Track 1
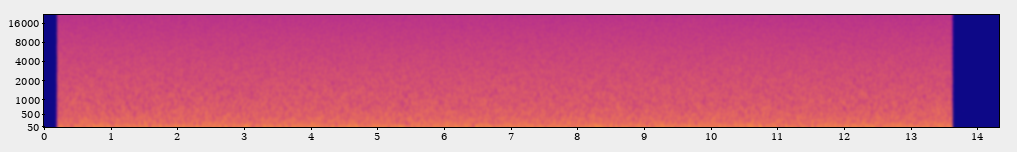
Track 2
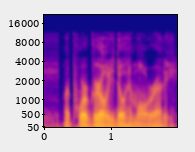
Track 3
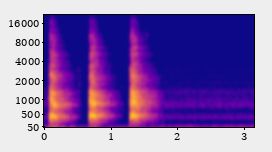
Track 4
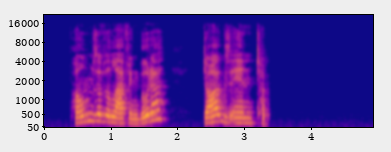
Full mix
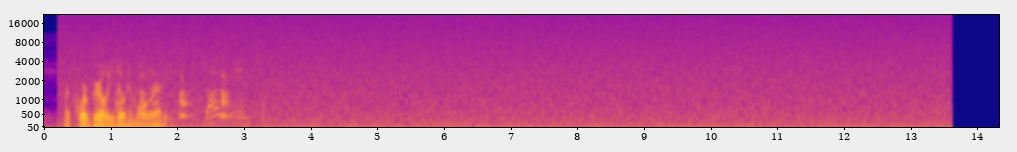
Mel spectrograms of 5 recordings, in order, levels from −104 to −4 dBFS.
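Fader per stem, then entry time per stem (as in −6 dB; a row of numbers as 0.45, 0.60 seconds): −8.5, +1.5, −12.5, −5.0 decibels; 0.00, 0.00, 1.35, 0.00 seconds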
